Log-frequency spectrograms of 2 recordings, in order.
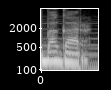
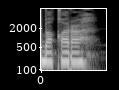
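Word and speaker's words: بقرة: Kata bagar sendiri diambil dari kata baqarah. Pengucapan yang tidak tepat membuat kata tersebut terdengar berbeda di telinga penutur asli bahasa Arab.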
